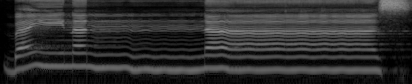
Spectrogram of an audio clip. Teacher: Huruf yang disukunkannya adalah huruf sin. Maka kalau berhenti nunnya ini boleh panjang 2, 4 atau 6 harokat asal konsisten dalam sekali bacaan. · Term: mada arid li sukun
